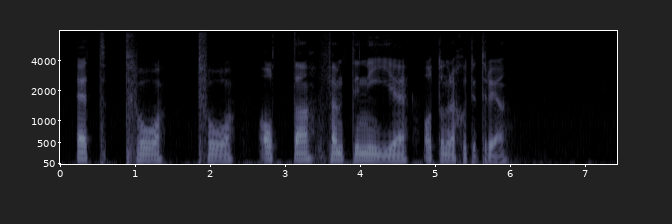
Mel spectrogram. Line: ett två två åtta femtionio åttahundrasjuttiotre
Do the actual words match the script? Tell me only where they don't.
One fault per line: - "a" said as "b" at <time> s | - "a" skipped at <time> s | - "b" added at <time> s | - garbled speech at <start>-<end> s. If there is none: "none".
none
